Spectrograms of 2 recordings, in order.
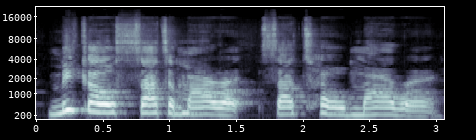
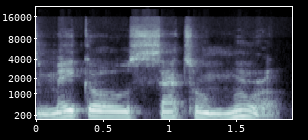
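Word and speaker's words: Meiko Satomura: Miko Satomaro. Pronounce that right, J.News? It's Mako Satomura. Mura. See.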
